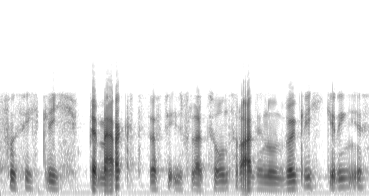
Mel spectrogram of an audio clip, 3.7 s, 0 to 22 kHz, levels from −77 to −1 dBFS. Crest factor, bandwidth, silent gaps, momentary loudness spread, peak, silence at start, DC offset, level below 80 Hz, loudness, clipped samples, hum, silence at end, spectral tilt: 26 dB; 6.6 kHz; none; 11 LU; 0 dBFS; 0 s; under 0.1%; -62 dBFS; -27 LUFS; under 0.1%; none; 0.05 s; -7 dB/octave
